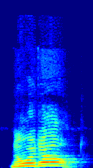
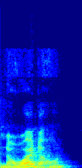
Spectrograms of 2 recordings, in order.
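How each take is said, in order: First: "No, I don't" flung out higher and louder; refusing the officer, raised defiant voice. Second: Said in the usual way. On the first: Retold or imitated. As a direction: push back hard on "don't".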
